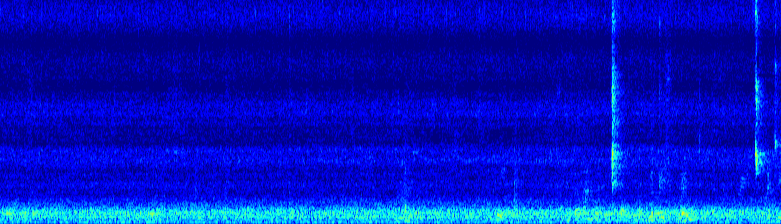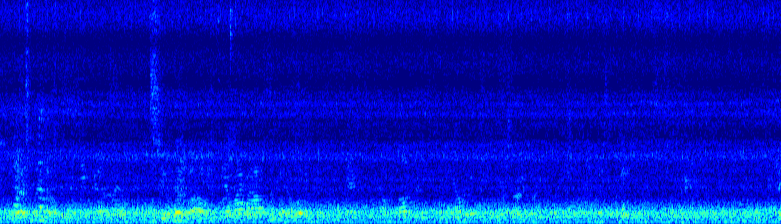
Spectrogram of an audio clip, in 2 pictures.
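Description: Indistinct low voices murmuring in a room over a steady low hum, with a few sharp clicks around the middle.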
